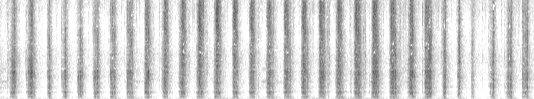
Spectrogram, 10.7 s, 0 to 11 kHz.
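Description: A white plastic brush scrubs a small, thin, soapy green fabric rug lying on a concrete floor. About 31 steady, rhythmic strokes, almost three per second, each make a bright, broadband swishing rasp with little low end. The strokes stop cleanly between passes with no ring.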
